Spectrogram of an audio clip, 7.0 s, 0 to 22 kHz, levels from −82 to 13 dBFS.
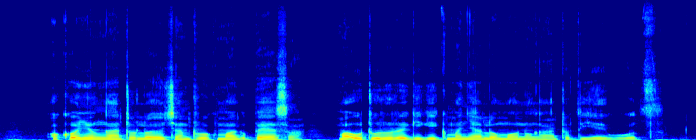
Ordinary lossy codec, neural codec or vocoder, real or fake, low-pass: none; none; real; none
